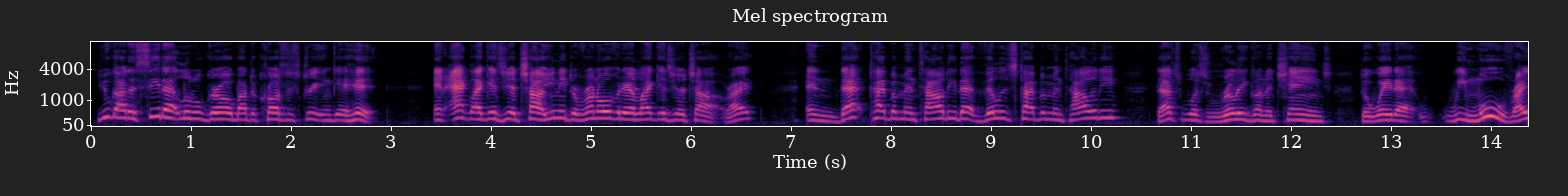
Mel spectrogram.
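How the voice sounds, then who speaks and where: A young man from Barbados with a notably high voice delivers a motivational monologue. He talks in an emphatic, preachy way, tagging his points with "right?" and "bruh" as he drives them home. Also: moderate pace, fairly bright tone. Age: young adult. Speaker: motivational speaker. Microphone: audio clip recording.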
